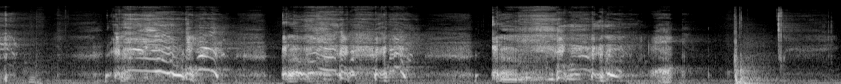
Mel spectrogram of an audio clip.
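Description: A man coughing and clearing his throat in three bouts of about a second each, with a short thump near the end.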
